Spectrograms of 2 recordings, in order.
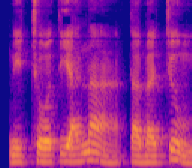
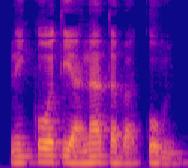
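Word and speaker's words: Nicotiana tabacum: latinnya ya itu membacanya Bukan no Tiana tabacum bukan ya tapi membacanya niktiana tabakum ya Ee mungkin pola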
